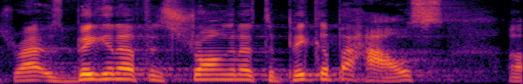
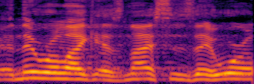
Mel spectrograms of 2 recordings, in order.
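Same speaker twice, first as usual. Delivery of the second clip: usual speaking voice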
